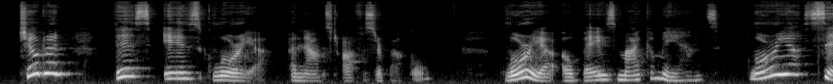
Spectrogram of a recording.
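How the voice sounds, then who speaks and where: A woman puts on a character voice, speaking at a high pitch and a fairly slow pace. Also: big swings in loudness. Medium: read story.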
